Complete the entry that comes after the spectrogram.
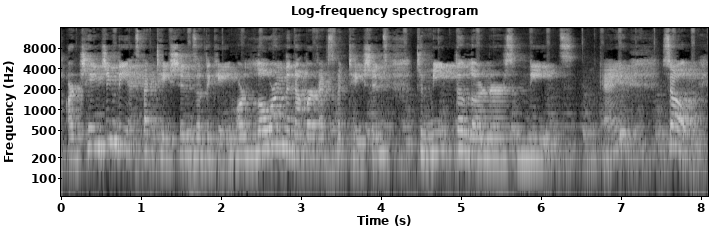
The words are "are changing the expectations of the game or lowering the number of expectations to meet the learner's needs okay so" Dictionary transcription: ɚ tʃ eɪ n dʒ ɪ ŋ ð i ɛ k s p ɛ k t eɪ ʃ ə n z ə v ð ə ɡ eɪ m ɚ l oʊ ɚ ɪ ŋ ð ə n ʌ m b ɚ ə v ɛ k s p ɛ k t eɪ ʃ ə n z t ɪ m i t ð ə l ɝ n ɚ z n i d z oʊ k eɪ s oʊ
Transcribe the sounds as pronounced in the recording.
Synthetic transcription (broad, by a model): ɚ tʃ eɪ n dʒ ɪ ŋ ð i ɛ k s p ɛ k t eɪ ʃ ə n z ə v ð ə ɡ eɪ m ɚ l oʊ ɚ ɪ ŋ ð ə n ʌ m b ɚ ə v ɛ k s p ɛ k t eɪ ʃ ə n z t ɪ m i t ð ə l ɝ n ɚ z n i d z oʊ k eɪ s oʊ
